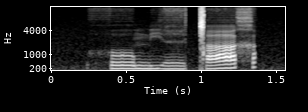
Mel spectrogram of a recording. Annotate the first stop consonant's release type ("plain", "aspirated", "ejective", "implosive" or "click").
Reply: click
